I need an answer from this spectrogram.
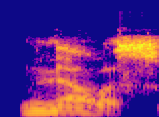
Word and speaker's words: Melas: And if you spell like things in a mirror or backwards, if you spell Salem backwards, it's MELAS. So it's phonetically sounds Mellis, almost malice, just slightly different spelling.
